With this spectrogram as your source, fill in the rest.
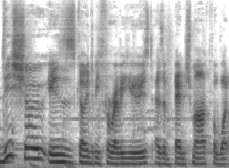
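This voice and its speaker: A man at a medium pitch with ordinary pitch variation, music playing in the background. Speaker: TV and game reviewer. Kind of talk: casual review talk to camera.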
